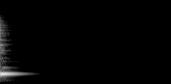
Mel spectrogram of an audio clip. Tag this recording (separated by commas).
Cowbell, Bell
